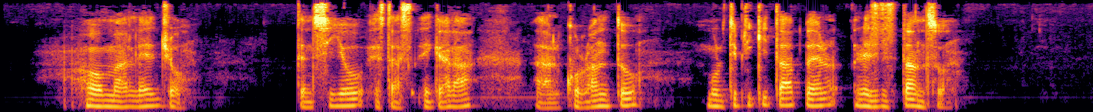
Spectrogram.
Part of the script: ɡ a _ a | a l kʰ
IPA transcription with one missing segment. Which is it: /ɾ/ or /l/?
l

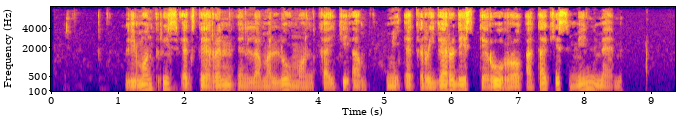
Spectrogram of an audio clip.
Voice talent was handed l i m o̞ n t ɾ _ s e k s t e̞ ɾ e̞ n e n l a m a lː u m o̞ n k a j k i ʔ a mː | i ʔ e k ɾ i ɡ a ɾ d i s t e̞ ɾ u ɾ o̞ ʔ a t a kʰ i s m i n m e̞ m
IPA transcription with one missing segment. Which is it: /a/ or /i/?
i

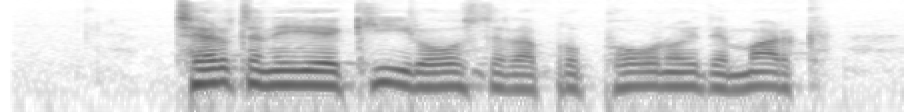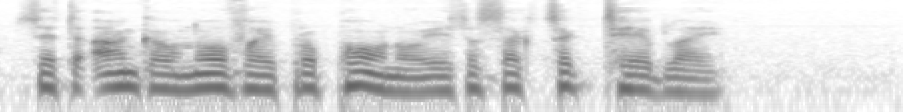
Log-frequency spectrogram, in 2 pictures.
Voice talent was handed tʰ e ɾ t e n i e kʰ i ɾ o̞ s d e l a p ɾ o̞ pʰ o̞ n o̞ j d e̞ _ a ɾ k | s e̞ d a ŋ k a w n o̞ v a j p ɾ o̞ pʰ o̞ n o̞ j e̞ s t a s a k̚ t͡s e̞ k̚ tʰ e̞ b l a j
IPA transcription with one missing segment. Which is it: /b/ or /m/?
m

